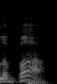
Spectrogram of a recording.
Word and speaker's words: LaBeouf: They're like, "Oh, LaBeouf."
